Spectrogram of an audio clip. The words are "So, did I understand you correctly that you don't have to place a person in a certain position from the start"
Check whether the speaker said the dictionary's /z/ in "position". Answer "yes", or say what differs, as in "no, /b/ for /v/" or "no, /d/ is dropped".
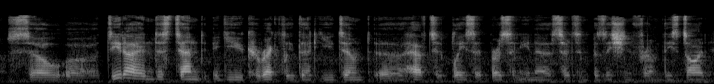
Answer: yes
